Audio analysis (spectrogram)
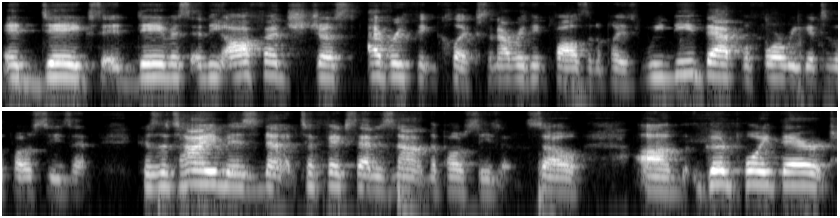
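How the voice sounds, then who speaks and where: A woman's voice: mid-range voice, low-quality recording. A woman hosting a casual football preview podcast, chatting and asking questions, with a slightly congested voice. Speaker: sports podcast host.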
